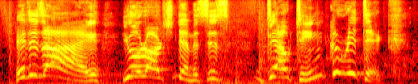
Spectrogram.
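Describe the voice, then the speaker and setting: A put-on character voice, theatrical and extremely high, with very wide pitch swings at a fairly slow pace over clear background noise. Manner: theatrical, villainous.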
